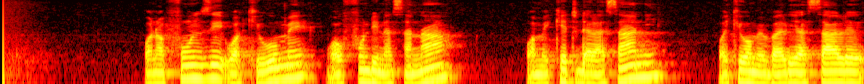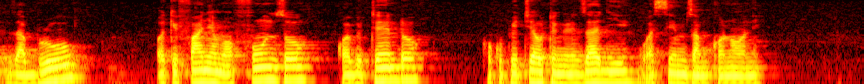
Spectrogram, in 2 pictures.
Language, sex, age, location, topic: Swahili, male, 25-35, Dar es Salaam, education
